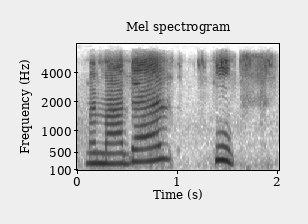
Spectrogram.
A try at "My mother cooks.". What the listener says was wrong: My mother, কুক বলবেন না, খয়ের উচ্চারণ করবেন, কুকস।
